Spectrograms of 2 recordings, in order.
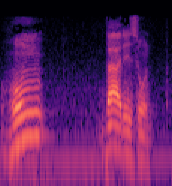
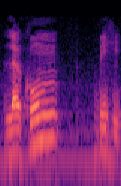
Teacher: when the meme is followed by a ba, you perform a ghunna, and that is called ikhfa shafawi.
